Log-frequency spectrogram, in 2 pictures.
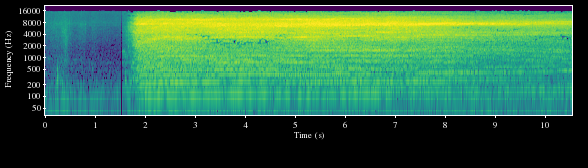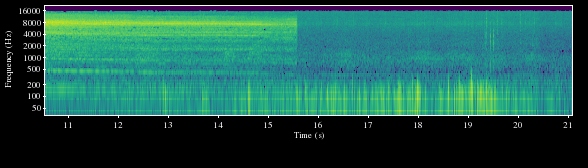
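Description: Syma X8W quadcopter's motors and propellers whining. The whine starts suddenly about two seconds in, fades slowly as the drone flies off, and stops abruptly a few seconds before the end. Wind rumbles on the microphone over the last few seconds.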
